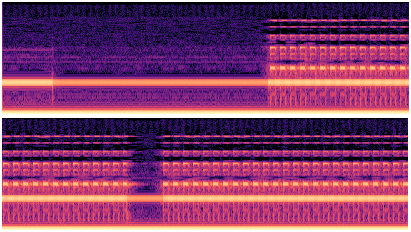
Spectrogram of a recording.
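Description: A loudspeaker plays a steady high tone with a buzzing pulse.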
